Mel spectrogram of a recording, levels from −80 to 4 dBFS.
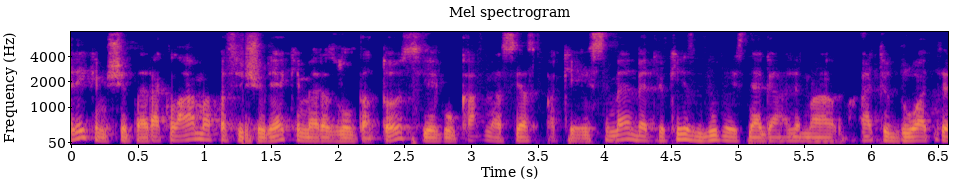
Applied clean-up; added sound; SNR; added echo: neural mask model DeepFilterNet 3.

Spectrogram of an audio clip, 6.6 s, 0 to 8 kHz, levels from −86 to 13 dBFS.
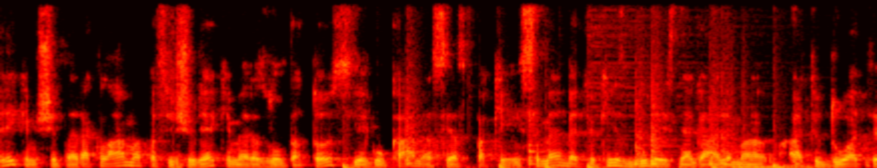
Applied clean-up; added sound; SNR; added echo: none; Drum / Drum kit; 7 dB; none.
